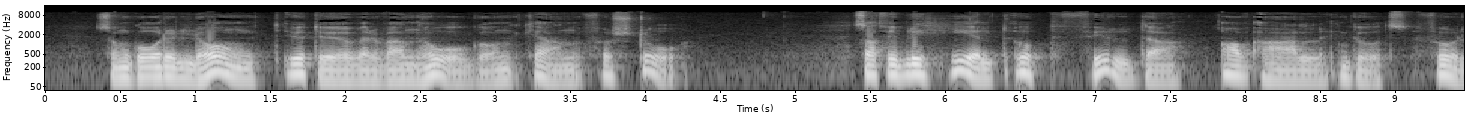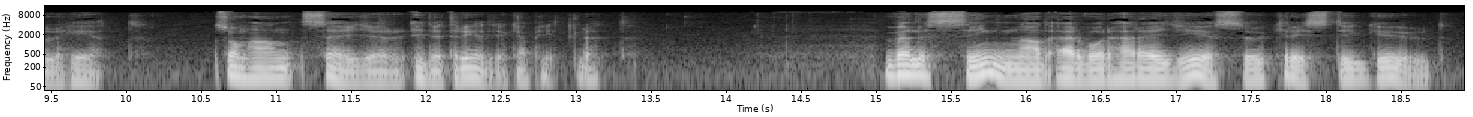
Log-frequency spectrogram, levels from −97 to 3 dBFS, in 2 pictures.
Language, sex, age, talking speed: Swedish, male, 50-69, 100 wpm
